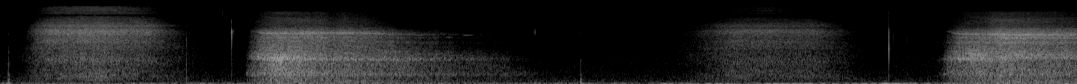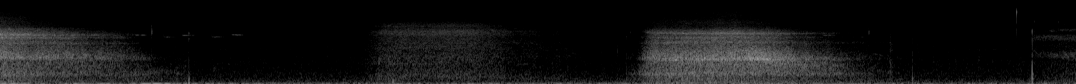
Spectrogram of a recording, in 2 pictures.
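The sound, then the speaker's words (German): Deep breathing in and out, slow and quiet, with three unhurried cycles. Each inhale and exhale is a soft, airy rush separated by pauses of near silence. “Atme wieder tief ein und aus.”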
